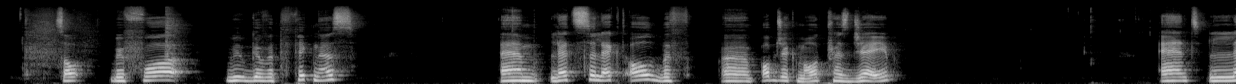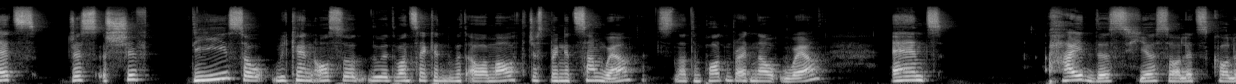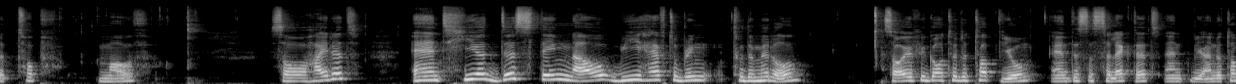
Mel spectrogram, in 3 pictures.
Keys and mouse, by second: 0.6 right click, 2.7 right click, 5.0 Tab, 10.8 j, 11.4 right click, 14.2 d, 18.9 right click, 20.5 right click, 24.8-26.5 typing, 26.5 Return, 28.3 right click, 32.8 right click, 36.6 right click.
